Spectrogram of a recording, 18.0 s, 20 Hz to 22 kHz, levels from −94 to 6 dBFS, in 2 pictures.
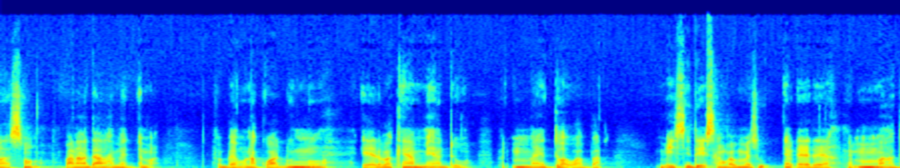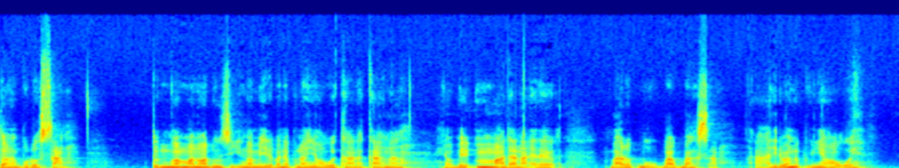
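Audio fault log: No fault is audible anywhere in the speech.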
